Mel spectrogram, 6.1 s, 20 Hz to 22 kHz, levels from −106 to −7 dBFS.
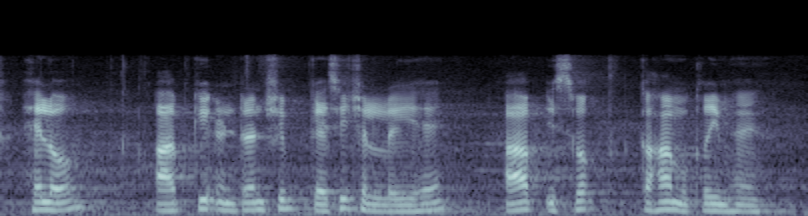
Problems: constant background noise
